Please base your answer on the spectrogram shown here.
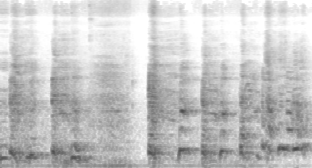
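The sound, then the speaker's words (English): Throat clearing from someone with mucus in the throat: a series of rough, cough-like bursts, separated by short pauses, some with a raspy voiced tone. “I have mucus. So can you hear my throat clearing up though?”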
